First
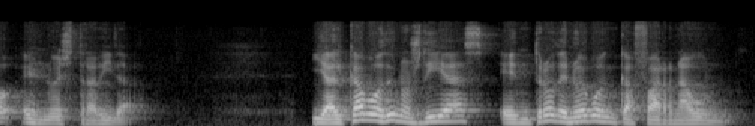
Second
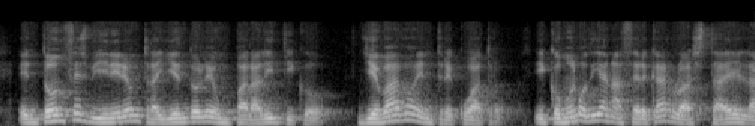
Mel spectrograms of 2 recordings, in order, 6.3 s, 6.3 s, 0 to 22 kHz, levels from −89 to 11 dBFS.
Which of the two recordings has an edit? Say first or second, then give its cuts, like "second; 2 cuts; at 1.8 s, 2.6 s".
second; 3 cuts; at 2.9 s, 4.4 s, 4.8 s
